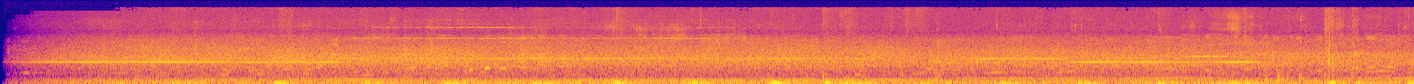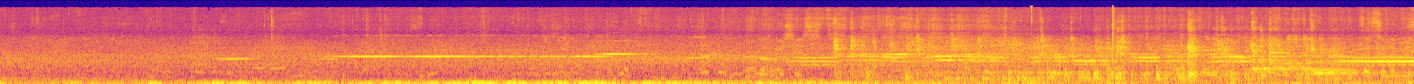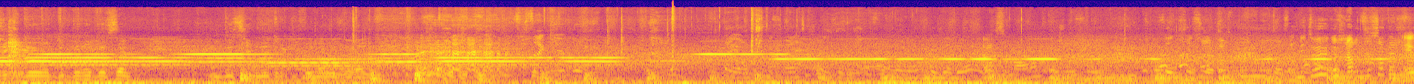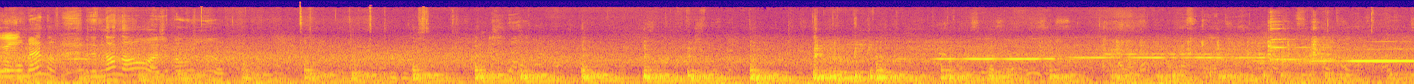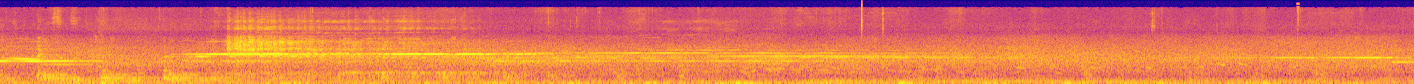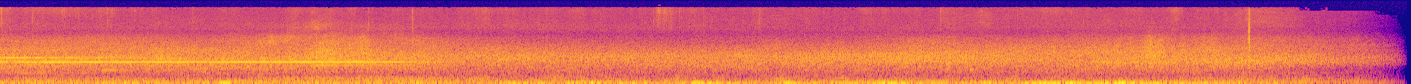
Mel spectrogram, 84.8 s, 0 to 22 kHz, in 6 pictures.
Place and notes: an improvised sound installation, Toulouse, France - An improvised sound installation of an artist in this wasteland
I was walking in this waste ground, and I met a sound installation with people talking and sharing this beautiful listening experience. During an exhibition outdoor #Creve Hivernale#
21 December 2017, 21:19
